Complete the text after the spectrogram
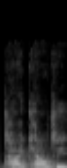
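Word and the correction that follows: Tay Conti: Is that how you said? – Uh, Ty Conti. – Ty Conti. Conti.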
